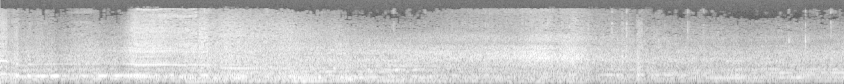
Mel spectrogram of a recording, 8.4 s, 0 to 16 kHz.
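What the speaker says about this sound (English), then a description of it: "There's still T64 Turbo trying to overtake Legacy." Race cars in a sim racing game at the Lago Maggiore circuit rev and accelerate, their engine tones rising and shifting over a steady, moderately loud engine drone that fills the whole stretch, with no talking.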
